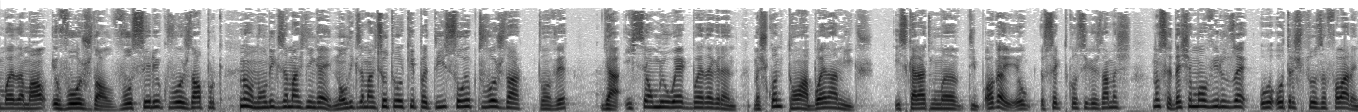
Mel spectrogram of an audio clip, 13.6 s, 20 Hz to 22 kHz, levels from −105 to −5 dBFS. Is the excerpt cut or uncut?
cut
